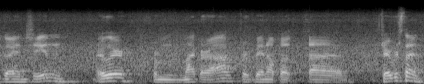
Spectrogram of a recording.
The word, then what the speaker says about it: Maghera: Mahara? Mahara? What did I say? Maghera. Mahara? We say it, so you pronounce it GH, whereas we say GH. So we go, we say it throatly. Alright, okay.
